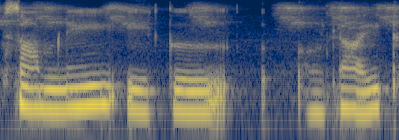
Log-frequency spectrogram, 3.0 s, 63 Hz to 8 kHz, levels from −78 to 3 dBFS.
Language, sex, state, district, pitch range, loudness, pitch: Hindi, female, Himachal Pradesh, Shimla, 175-205 Hz, -16 LUFS, 185 Hz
